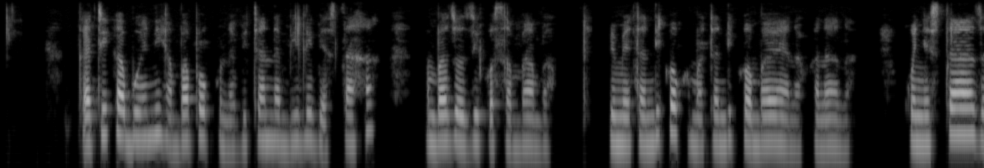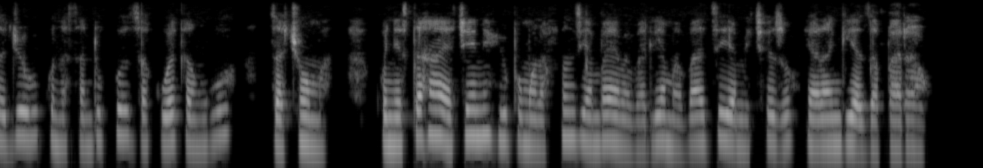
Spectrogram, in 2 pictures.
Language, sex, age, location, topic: Swahili, female, 25-35, Nairobi, education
